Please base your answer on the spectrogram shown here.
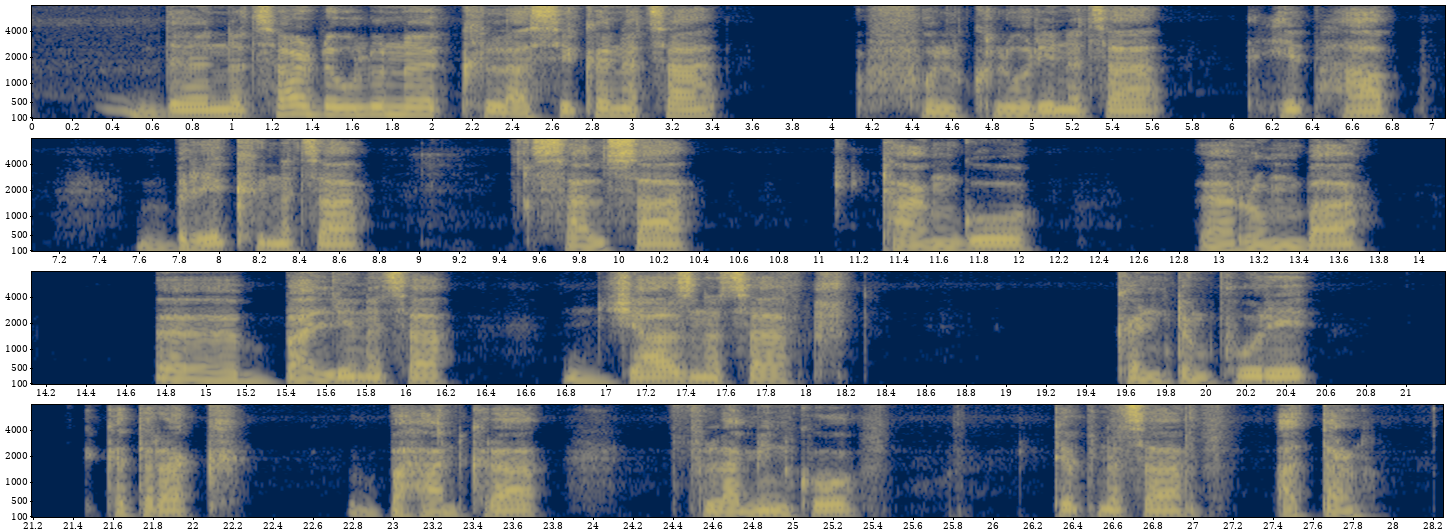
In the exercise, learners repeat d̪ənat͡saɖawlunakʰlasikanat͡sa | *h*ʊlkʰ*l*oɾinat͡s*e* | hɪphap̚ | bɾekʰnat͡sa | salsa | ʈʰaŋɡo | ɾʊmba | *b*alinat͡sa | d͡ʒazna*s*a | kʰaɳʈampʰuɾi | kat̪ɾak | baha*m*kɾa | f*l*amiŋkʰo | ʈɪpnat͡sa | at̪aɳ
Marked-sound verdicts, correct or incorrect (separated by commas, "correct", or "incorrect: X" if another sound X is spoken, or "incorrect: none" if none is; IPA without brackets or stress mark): incorrect: f, correct, incorrect: a, correct, incorrect: t͡s, incorrect: n, correct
